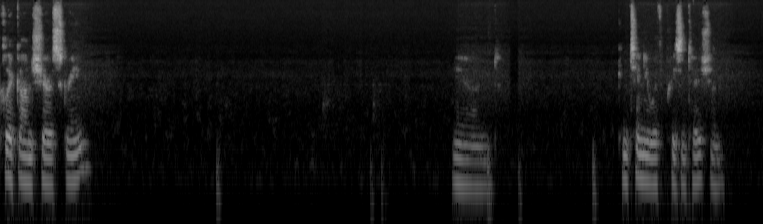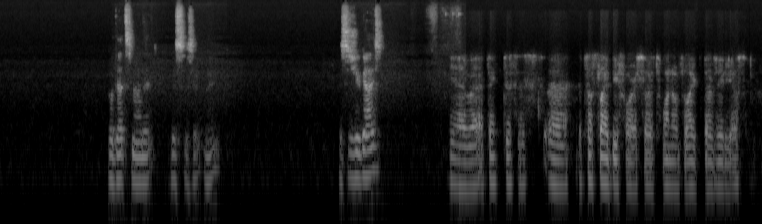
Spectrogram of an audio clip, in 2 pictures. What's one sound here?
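A man speaks over an online call in short bursts, with pauses between them.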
